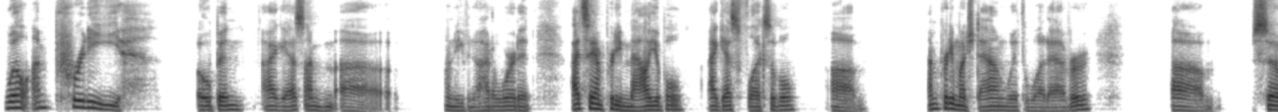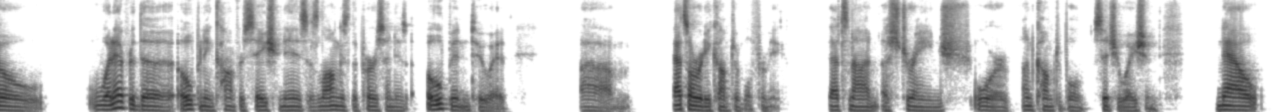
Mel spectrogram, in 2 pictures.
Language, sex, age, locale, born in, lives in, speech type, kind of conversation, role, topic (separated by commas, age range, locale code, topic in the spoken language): English, male, 30-34, en-US, United States, United States, conversation, unstructured, none, How do you make new friends as an adult in low-pressure, genuine ways?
